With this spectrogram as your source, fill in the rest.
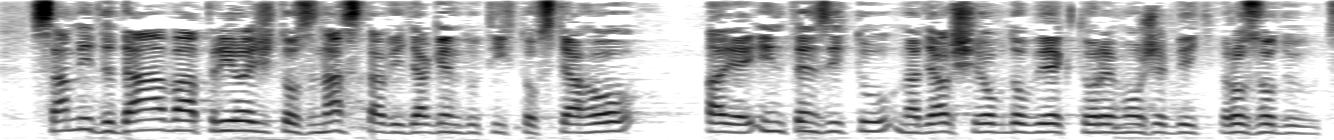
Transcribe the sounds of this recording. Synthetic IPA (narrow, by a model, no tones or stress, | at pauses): samid̪d̪aːʋapɾiːlɛʒit̪ɔzɟnast̪aʋiɟaɡɛnd̪ut̪iːxt̪ɔfscaɦɔʊ | ajɛjint̪ɛnzit̪unaɟalʃɪɛɔbd̪ɔbɪɛkt̪ɔɾɛːmʊɔʒɛbiɟɾɔzɦɔd̪ujuːt͡sɛ̥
